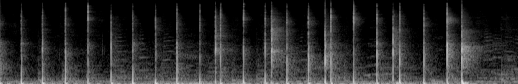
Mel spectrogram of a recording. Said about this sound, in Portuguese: Tem somzinho de palma aí?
